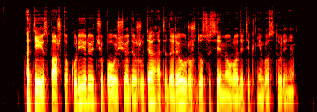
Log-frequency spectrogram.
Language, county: Lithuanian, Vilnius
